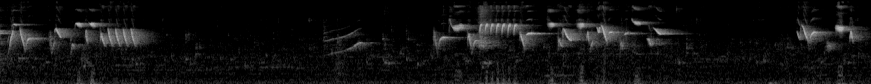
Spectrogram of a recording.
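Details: Bright whistled phrases and a fast trill from a sanger canary hybrid, a quiet gap with a soft rising slur, then a long jumbled run of high chirps and whistles.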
